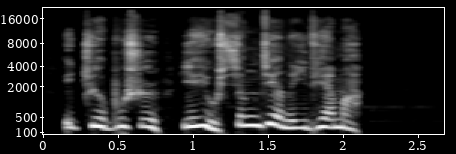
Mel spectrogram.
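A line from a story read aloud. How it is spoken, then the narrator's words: Overjoyed loud shout. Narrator (Chinese): 王贵安喜出望外，大声叫道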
